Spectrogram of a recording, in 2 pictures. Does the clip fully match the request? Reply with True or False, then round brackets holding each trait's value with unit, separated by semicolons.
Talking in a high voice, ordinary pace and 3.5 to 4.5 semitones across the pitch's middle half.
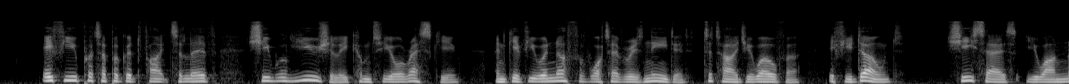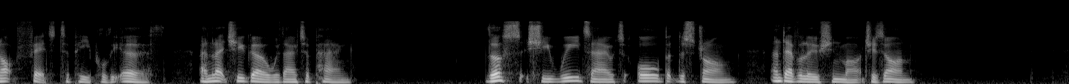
False (125 Hz; 170 wpm; 4.2 semitones)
